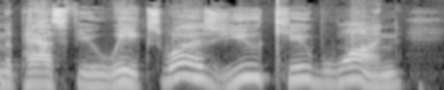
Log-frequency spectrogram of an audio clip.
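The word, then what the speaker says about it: UKube-1: Among one of the satellites we spoke about in the past few weeks was UCUBE-1, which is spelled UKUBE.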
